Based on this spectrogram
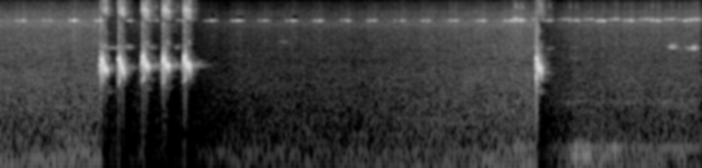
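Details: Wild yellow-vented bulbul recorded in nature as a lure call: a quick burst of four sharp, clipped "cuk" notes, then a single note a few seconds later, over a steady high thin whine and faint low rumble.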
